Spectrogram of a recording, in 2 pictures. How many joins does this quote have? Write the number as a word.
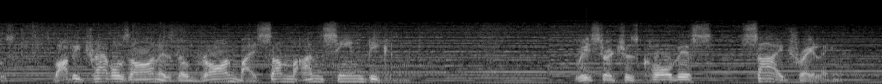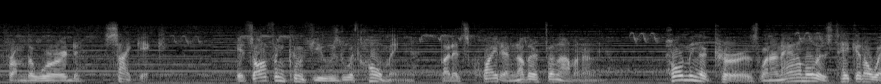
one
